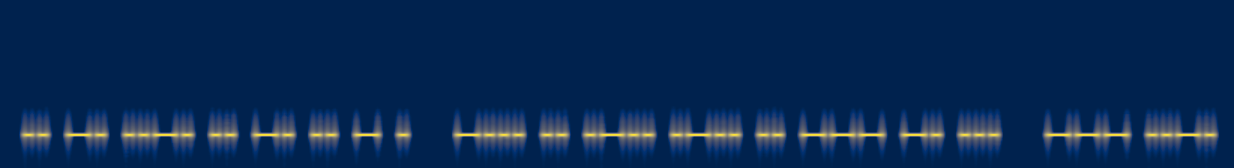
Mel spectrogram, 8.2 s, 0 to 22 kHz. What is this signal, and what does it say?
Morse code, heard as a keyed tone, about 25 wpm, 700 Hz. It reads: INFINITE BILLIONS OF
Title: A Sound Of Thunder 25wpm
